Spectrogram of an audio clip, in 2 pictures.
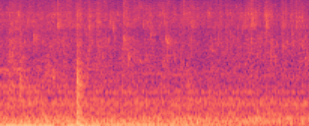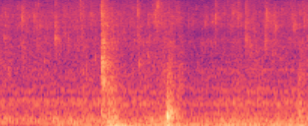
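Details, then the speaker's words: Kitchen faucet hot side on, mistaken for a combi boiler noise: running water hiss with sharp irregular pipe bangs and vibration, water hammer blamed on the faucet. "that's some sure water hammer right there folks uh here we go let's do this let's shut this off here this is the hot and this is vibrating like crazy and almost positive is the faucet"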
